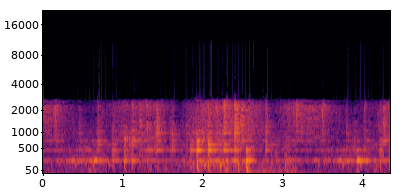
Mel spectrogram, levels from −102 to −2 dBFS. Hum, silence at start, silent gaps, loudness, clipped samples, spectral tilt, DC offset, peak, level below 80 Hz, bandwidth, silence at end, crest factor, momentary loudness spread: none; 0 s; none; -41 LUFS; under 0.1%; -9.5 dB/octave; under 0.1%; -20 dBFS; -56 dBFS; 3.6 kHz; 0 s; 20 dB; 12 LU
